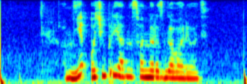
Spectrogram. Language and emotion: Russian, positive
